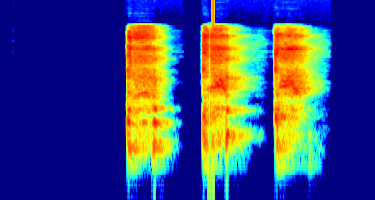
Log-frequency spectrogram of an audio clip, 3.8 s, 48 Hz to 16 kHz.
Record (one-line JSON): {"three_cough_length": "3.8 s", "three_cough_amplitude": 26940, "three_cough_signal_mean_std_ratio": 0.41, "survey_phase": "beta (2021-08-13 to 2022-03-07)", "age": "18-44", "gender": "Female", "wearing_mask": "No", "symptom_none": true, "smoker_status": "Current smoker (1 to 10 cigarettes per day)", "respiratory_condition_asthma": true, "respiratory_condition_other": false, "recruitment_source": "Test and Trace", "submission_delay": "2 days", "covid_test_result": "Negative", "covid_test_method": "ePCR"}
